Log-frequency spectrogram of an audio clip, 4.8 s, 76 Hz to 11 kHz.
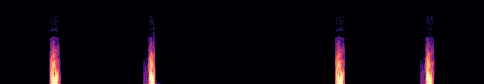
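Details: Simulated cardiac cycle slowed to 24 beats a minute for teaching, with clear paired lub-dub sounds; normal S1 and S2 heart sounds.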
